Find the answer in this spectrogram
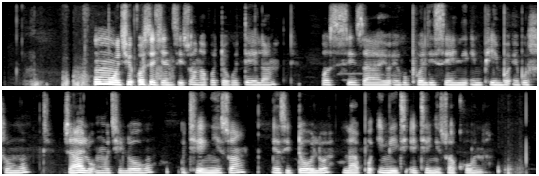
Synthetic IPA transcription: umutʰiʔɔsɛt͡ʃʼend͡zʱiswaŋaβɔd̥ʱɔɣɔtʼɛla | osizajɔʔeɣupʰoliseniʔimpʰimbʱɔʔeβuɬuŋu | nd͡ʒʱalɔumutʰilowuː | tʰeŋiswa | ezitʼɔlɔlapʰɔʔimitʰiɛtʰeŋiswakʰɔːna

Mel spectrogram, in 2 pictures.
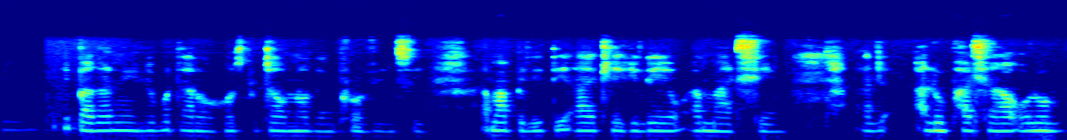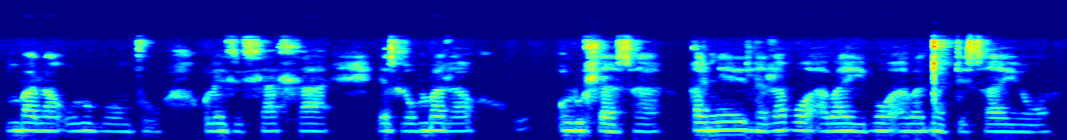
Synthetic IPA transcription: ib̥ʱaɣanilɛβud̥ʱʼaɾawhospʰitʰalnɔðɛnpʰrɔvinsʼia̰mab̥ʱilitʼiʔajakʰeɣilɛjɔamaɬi | alupʰaɬaolm̩βalaʔoluβoɱvʱuuleziɬaɬaezilom̩βala | oluɬasa | ɣaɲɛlalaβɔʔaβajiβɔaβaŋ͡ǀʱad̥ʱisaːjɔ

